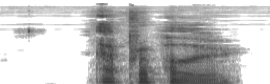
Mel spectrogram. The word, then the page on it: apropos: Australian English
